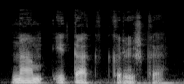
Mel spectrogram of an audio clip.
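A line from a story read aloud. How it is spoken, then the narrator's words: Overly calm. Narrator (Russian): чересчур спокойно проронил Владислав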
